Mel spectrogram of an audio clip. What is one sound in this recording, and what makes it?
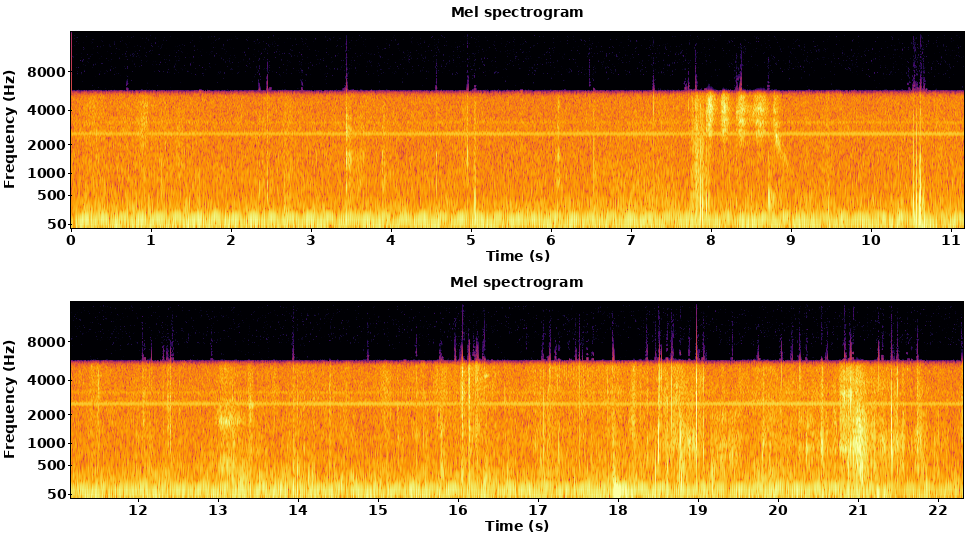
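Cats rustle and scratch in a soft pet bed and on carpet.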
